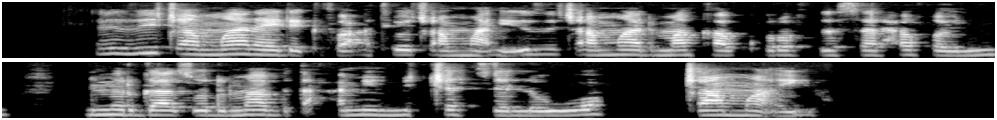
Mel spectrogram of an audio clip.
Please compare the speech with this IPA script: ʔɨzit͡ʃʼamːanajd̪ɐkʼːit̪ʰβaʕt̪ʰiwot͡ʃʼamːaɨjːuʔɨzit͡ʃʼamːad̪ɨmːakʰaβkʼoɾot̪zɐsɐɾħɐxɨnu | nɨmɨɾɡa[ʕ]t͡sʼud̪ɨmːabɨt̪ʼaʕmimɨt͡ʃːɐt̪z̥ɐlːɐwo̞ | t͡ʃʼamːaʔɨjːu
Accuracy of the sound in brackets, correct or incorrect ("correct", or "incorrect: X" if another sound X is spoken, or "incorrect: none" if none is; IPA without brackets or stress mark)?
incorrect: none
